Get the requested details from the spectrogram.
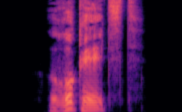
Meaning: second-person singular present of ruckeln
- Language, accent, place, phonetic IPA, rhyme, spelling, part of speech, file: German, Germany, Berlin, [ˈʁʊkl̩st], -ʊkl̩st, ruckelst, verb, De-ruckelst.ogg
